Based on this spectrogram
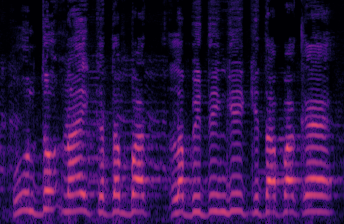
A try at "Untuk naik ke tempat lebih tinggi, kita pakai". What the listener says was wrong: Datar banget. Untuk naik ke tempat lebih kita pakai. Yang benar Pak intonasinya Pak.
